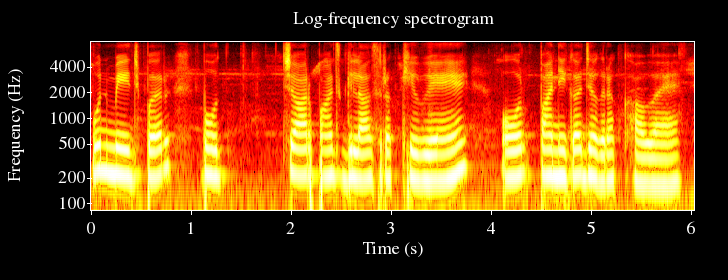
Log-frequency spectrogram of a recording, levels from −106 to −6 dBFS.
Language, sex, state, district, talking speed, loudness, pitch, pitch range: Hindi, female, Uttar Pradesh, Saharanpur, 160 wpm, -13 LUFS, 210 Hz, 195-220 Hz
